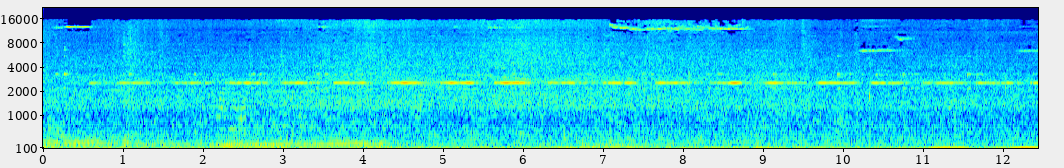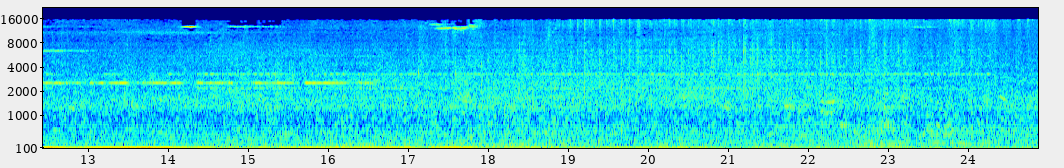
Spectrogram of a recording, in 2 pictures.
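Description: City street ambience: a steady low traffic rumble that swells in the middle, with passing voices near the start. A high electronic beep repeats steadily through about the first two-thirds, then stops.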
